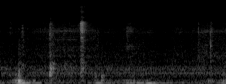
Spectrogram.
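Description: A few faint, light clicks and taps as multimeter test leads are handled and brought to a small battery's terminals, over a faint steady hum.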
